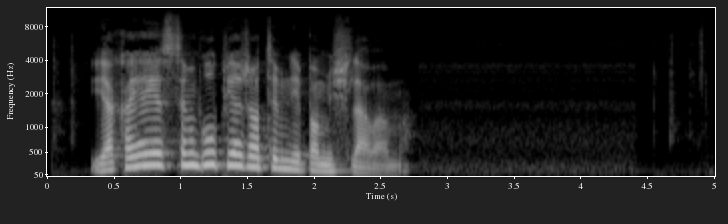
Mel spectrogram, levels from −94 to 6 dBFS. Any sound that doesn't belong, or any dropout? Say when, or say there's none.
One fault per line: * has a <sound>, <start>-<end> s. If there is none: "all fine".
all fine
